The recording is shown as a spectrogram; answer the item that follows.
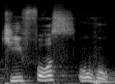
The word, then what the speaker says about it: G4S: have happened in particular G4S which apparently is is pronounced G-Force that's what I heard the G4S um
